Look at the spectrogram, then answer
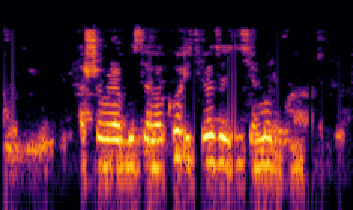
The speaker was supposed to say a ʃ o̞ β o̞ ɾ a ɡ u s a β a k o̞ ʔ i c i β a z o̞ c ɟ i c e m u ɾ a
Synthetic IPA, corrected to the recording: a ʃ o̞ β o̞ ɾ a ɡ u s a β a k o̞ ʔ i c i β a z o̞ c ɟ i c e m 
